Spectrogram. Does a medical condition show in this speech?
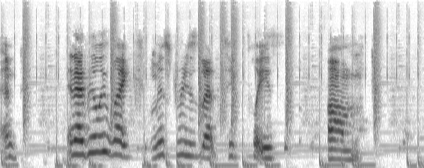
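Yes: cerebral palsy; from birth, oxygen lack caused brain damage, quadriplegic, uses head or mouth, power chair, Puffin Bluetooth mouse; speaks, controls whole iPhone by iOS voice control, Google Android voice recognition understands better than iOS.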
